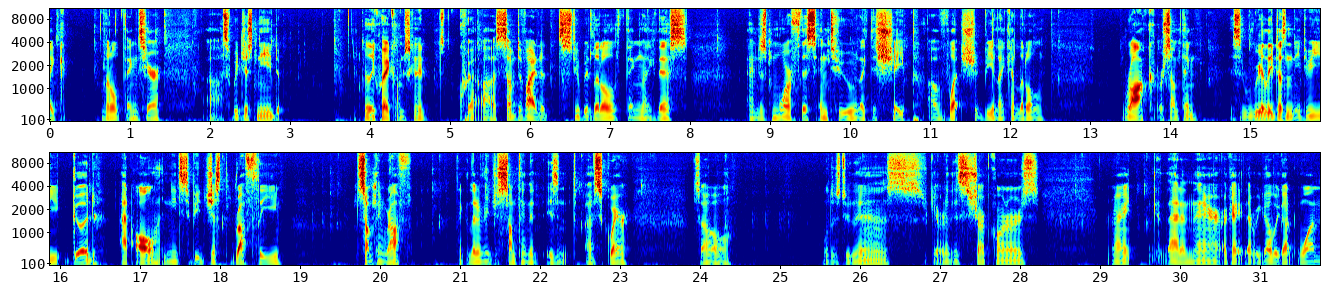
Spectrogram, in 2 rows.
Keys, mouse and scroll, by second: 0.5 shift+a, 1.6 shift+a, 2.7 g, 3.0 KP_Decimal, 3.5 Tab, 3.8 ctrl+r, 4.2 ctrl+r, 4.4 click, 4.8 1, 5.3 ctrl+r, 5.9 1, 5.9 2, 6.3 g, 8.3 g, 9.2 g, 9.5 click, 10.1 ctrl+z, 10.4 middle click, 10.6 g, 10.7 click, 11.0 middle click, 11.3 middle click, 12.2 middle click, 12.5-16.8 typing, 12.9-14.0 middle drag, 14.0 click, 14.5 click, 15.1 click, 17.2 click, 17.9 g, 18.1 click, 19.1 click, 19.3 g, 20.0 g, 20.2 click, 20.6 g, 20.7 click, 21.2 g, 21.6 click, 22.3 g, 22.6 click, 23.3 g, 23.5 click, 23.9 click, 24.1 g, 25.9 g, 26.9 g, 27.1 click, 28.3 click, 28.4 click, 28.6 g, 29.4 g, 30.4 g, 30.5 click, 31.1 g.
